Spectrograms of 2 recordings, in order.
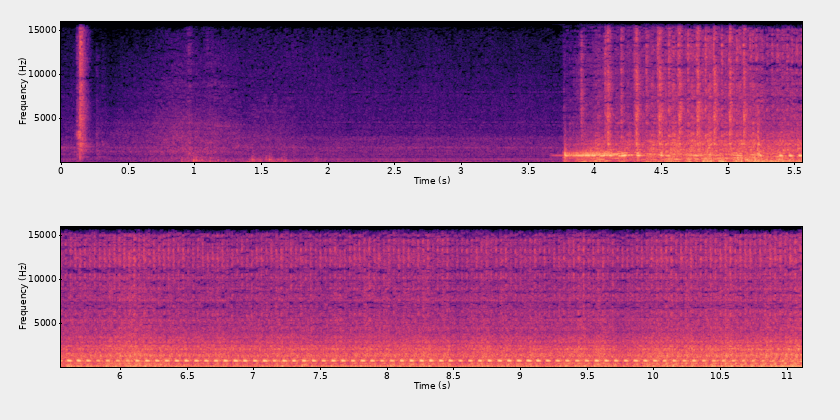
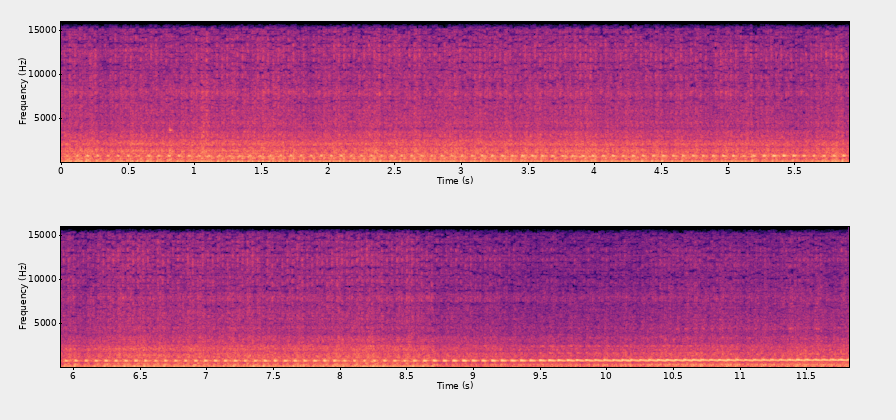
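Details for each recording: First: Small engine running on LPG with the choke backed off too far: after a few pulls it catches and runs at a fast, uneven, hunting beat. Runs poorly from too little choke; on petrol it runs with the choke fully off. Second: Small engine converted to LPG/natural gas with new NGK spark plug and zero-pressure regulator, cold started, loaded by a grid-tie inverter: even, steady drone with no misses, faint rising whine behind; normal running under load before reaching temperature.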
